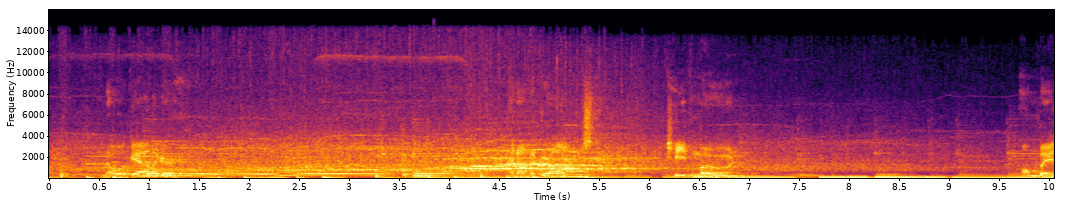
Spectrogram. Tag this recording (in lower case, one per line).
speech
music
